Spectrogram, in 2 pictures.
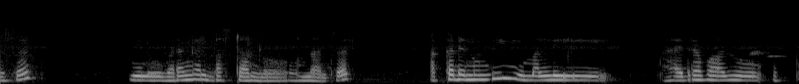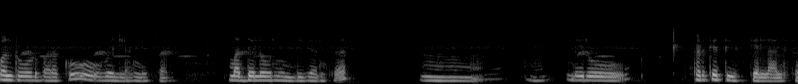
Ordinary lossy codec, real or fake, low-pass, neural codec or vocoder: MP3, 32 kbps; real; 5.4 kHz; none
